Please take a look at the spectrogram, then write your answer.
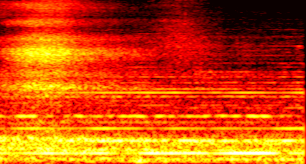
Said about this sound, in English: but Tiri snores deeply, her head resting on her great hammer.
